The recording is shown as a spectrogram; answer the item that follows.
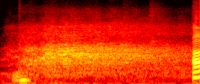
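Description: Audience laughing together in a lecture room: a dense wash of many voices that rises at once and slowly fades away, with one man's voice breaking in loudly at the very end.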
